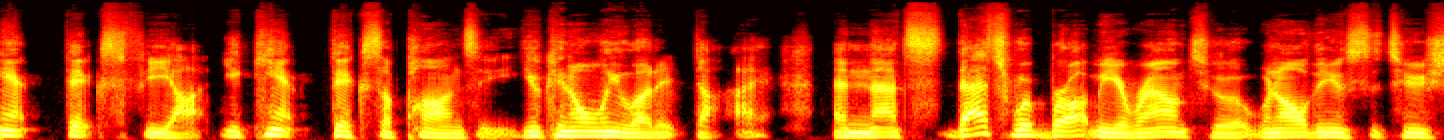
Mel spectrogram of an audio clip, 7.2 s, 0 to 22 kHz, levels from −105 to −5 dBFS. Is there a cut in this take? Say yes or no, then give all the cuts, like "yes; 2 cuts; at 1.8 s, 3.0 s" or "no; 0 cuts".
no; 0 cuts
